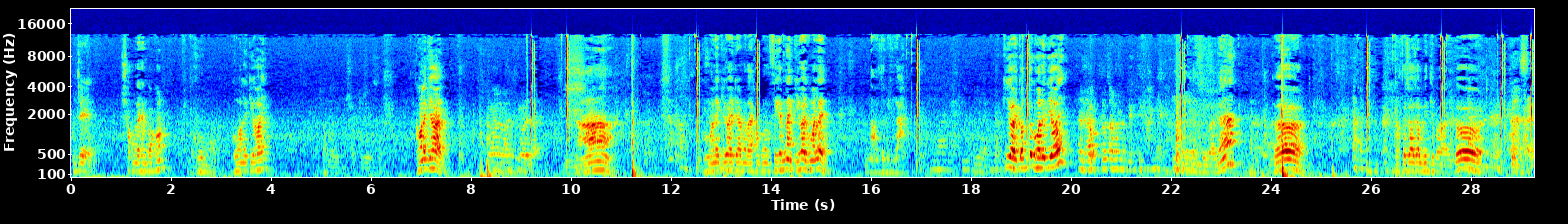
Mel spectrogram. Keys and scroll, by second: 11.4 z, 24.2 ctrl+shift+o.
